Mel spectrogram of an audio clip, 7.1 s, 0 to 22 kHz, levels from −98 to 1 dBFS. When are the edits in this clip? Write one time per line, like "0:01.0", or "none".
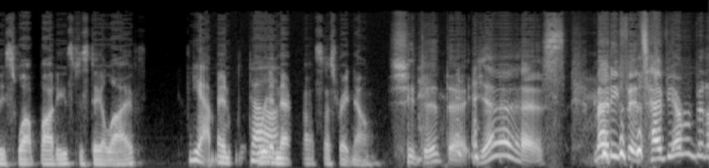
none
